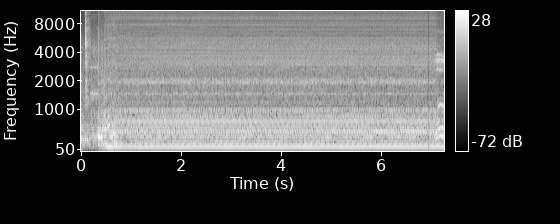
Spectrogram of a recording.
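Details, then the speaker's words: Machine motor run on temporary power with contactor wires jumpered for testing: motor spins up within half a second into a steady, even hum without surging or rattling; normal motor start. "donc ça a fait fonctionner la [Musique] du moteur, ça sonne plutôt bien"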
